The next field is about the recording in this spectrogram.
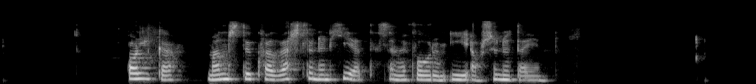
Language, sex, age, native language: Icelandic, female, 30-39, Icelandic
